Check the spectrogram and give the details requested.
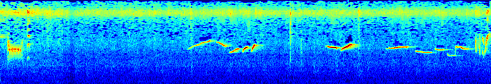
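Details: Caged white-rumped shama of the Borneo type giving spaced phrases of clear, sweeping whistles, some rising and some dropping, separated by short pauses, over a quiet background hiss.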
